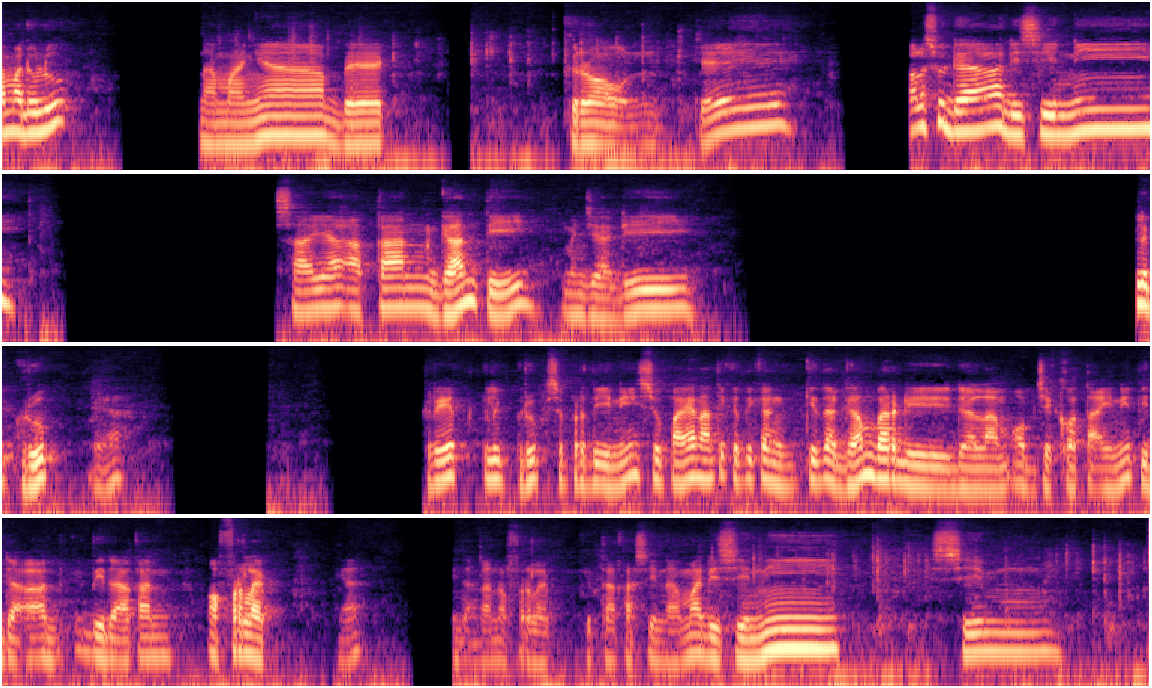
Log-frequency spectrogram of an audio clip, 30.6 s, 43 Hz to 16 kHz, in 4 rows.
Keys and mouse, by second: 0.5 click, 1.5-4.4 typing, 6.9-7.9 drag, 16.6-19.0 right drag, 18.5 click, 26.7 click, 27.3 click, 28.0-30.6 typing.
